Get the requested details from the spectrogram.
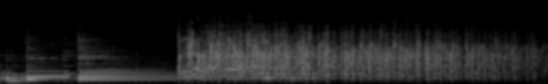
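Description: A song's final sustained chord rings out briefly, then a live audience bursts into loud, steady applause that carries on for several seconds, dense and continuous with scattered cheering.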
